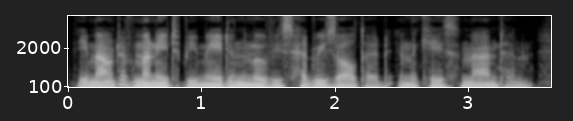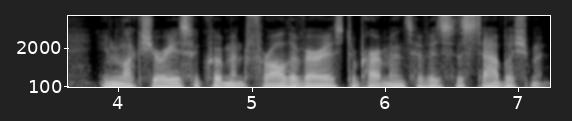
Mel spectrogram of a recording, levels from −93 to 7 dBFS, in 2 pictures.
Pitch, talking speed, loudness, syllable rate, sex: 115 Hz, 230 wpm, -19 LUFS, 6.5 syllables/s, male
